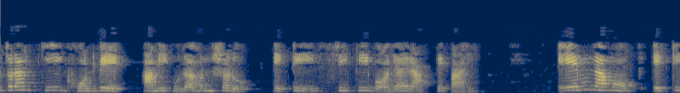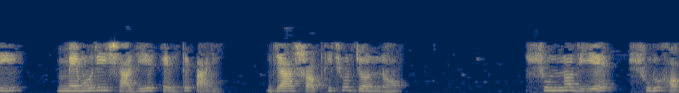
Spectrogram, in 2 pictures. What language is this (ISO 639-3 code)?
ben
